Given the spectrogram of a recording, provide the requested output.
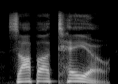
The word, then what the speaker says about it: zapateo: The real highlight, it's the zapateo, pronounced "zah-pah-tay-oh". This is lightning-fast rhythmic footwork, where the dancers' feet literally become yet another percussion instrument.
